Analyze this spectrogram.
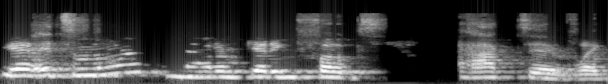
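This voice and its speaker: Her high-pitched voice shows ordinary pitch variation as the woman speaks. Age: 60s. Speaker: triathlete and surfer, women's fitness business owner. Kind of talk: casual interview chat.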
